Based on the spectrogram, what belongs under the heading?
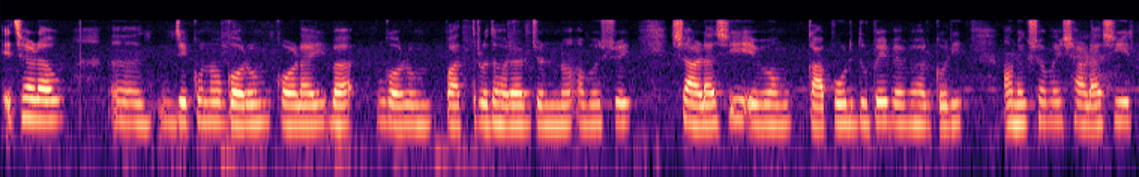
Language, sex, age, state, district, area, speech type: Bengali, female, 60+, West Bengal, Purulia, urban, spontaneous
